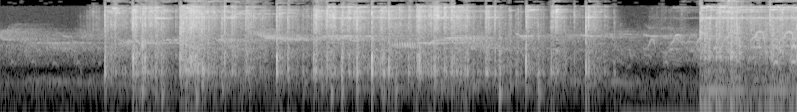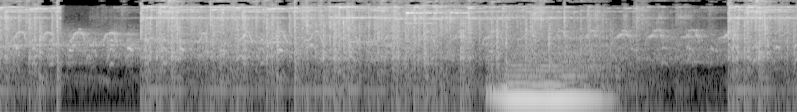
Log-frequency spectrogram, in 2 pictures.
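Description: Silver coins clink and jingle continuously for several seconds, a bright metallic rattle that pauses briefly and resumes, with a short low hollow tone near the end and no voices.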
